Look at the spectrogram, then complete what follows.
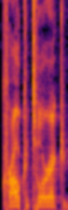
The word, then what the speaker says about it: Kralkatorrik: Dragon of Plant and Mind Cole, And Kyle, Kralkatorrik, Dragon of Crystal and Fury Harper. That's how you pronounce that word.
